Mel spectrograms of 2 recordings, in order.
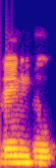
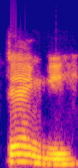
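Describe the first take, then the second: First: The word ends with an 'oo' vowel. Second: The word ends with an 'ee' vowel. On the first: This is the Bengali form. "এটা বাংলায় শব্দটা ডেঙ্গু" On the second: This is the English form. "ইংরেজিতে বললে বলতে হবে ডেঙ্গি"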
